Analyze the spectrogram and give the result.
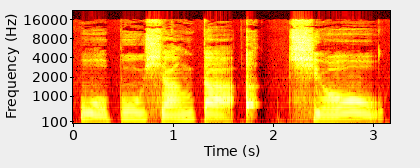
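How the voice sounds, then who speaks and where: A woman voicing a serious, proud male zebra who speaks slowly, his words broken by hiccups. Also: mid-range voice, flat delivery, a little mellow, no room sound, studio quality, pitched below the performer's own voice. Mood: stiff, hiccupping. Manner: slow, broken by hiccup sounds.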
